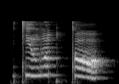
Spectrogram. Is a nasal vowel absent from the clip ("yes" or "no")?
no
